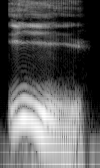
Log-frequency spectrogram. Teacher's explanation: my tongue is high and my lips are pulled back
